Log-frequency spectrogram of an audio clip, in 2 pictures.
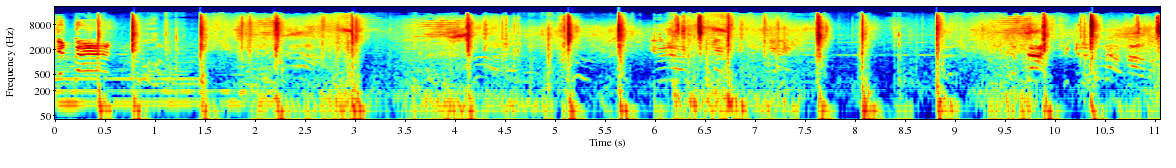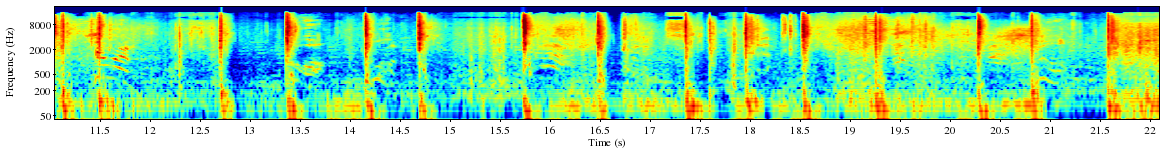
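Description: Punches and kicks land with heavy thuds in a brawl.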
